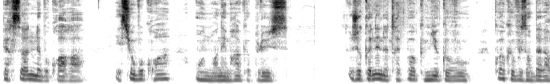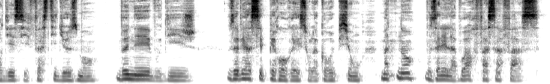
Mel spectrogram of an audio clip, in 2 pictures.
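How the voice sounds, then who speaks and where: A man's voice: lowish voice, moderate pace, warm tone, slightly rough. A man voicing a proud, mocking young male dandy who speaks with scornful insolence, in a storybook reading.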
